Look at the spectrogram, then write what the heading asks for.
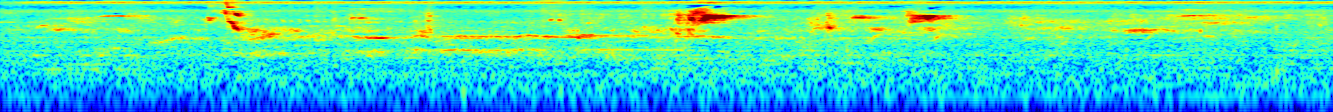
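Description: Wild birds chirping in the trees: short, scattered high calls, the loudest about three and a half seconds in, over faint outdoor background.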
